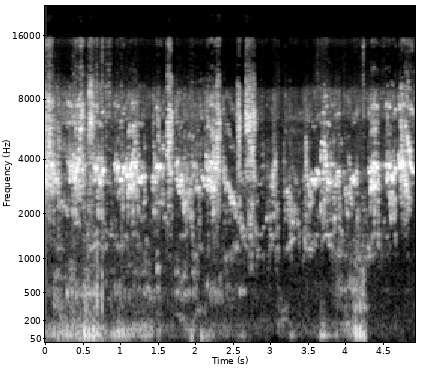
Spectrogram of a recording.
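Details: Budgerigars chirping: bursts of high twittering and squeaky warbles separated by short pauses, with some low thumping and rustling beneath the chatter.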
